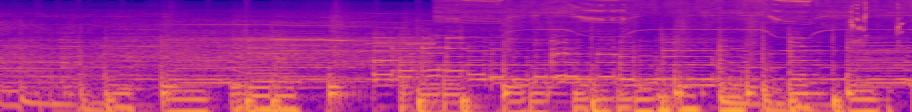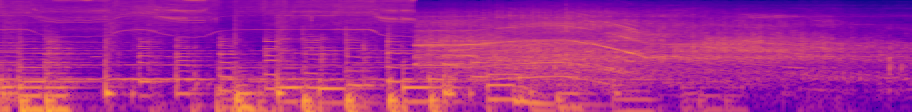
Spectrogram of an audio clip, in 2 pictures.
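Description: Mafell portable carpenter's band saw running through a timber beam, its worn blade clacking, a sign it is close to tearing. Background music plays over it from about four seconds in until about thirteen seconds.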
